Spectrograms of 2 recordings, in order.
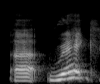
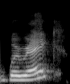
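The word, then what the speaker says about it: wreck: Comb, we don't say comb, rec, not werec.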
